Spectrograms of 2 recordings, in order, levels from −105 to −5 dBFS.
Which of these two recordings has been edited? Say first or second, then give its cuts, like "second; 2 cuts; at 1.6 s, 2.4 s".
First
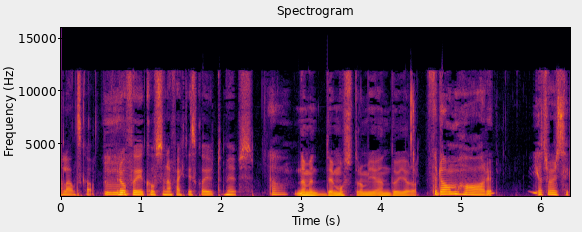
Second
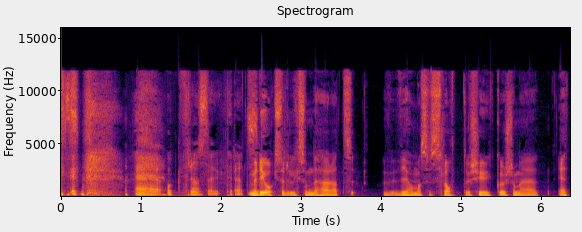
first; 1 cut; at 4.4 s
